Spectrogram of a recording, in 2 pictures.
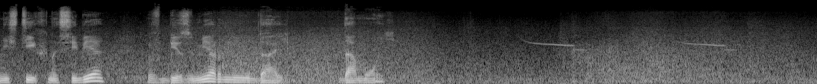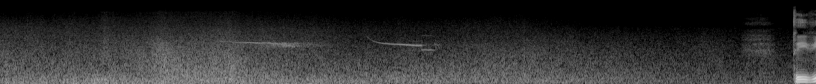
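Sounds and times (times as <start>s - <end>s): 
speech: 0.0s - 4.0s, 16.1s - 16.3s
ocean surf washing in rolling surges: 0.0s - 16.3s
windy hiss: 0.8s - 16.0s
faint high sliding whistle-like calls: 5.2s - 7.6s, 10.3s - 12.6s.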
